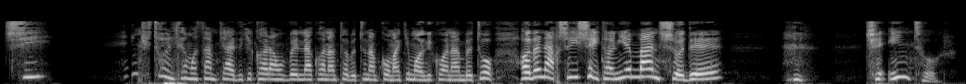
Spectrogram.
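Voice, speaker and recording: A woman's voice: fairly high pitch, lively intonation, a bit bright, dry recording, muffled recording. A woman as an indignant younger sister. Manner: indignant, argumentative.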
